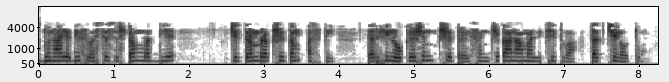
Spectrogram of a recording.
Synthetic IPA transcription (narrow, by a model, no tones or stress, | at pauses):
d̪ʱunajɐd̪iːsʋəst̪ʰjəsiʂʈəmːəd̪ʱje | t͡ɕit̪ɾəmpɾəkʂit̪əməst̪iː | t̪əɾɦiːlokeɕənkʂet̪ɾesəɲt͡ɕikanaməlikʰit̪ʋat̪ət̪t͡ɕinəʋt̪o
